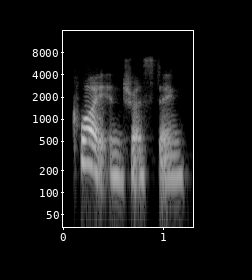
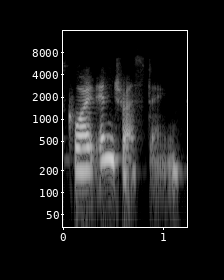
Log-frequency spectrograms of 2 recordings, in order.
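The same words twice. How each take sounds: First: The tone is hesitant and unenthusiastic. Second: The tone is bright and enthusiastic. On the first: It is only somewhat interesting. "Well, mm" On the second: It is very interesting.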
